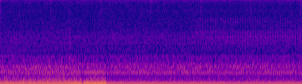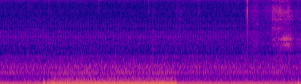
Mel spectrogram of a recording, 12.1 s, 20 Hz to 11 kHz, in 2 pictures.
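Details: Renault Megane I phase 2 1.6 16v K4M, warm engine, noise only on throttle (not on engine braking), heard in cabin passenger side, began 2000 km after oil and timing service; fast light rattle from loose oil pump chain; chain and slightly seizing pump to be replaced.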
